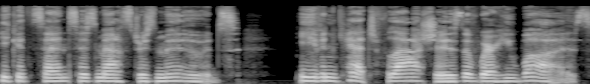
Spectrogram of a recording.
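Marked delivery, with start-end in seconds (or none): none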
